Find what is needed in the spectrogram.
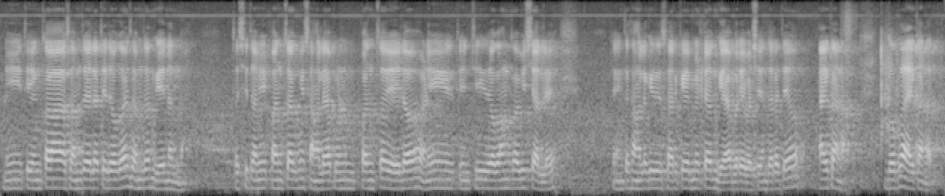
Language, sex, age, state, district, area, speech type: Goan Konkani, male, 45-60, Goa, Pernem, rural, spontaneous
